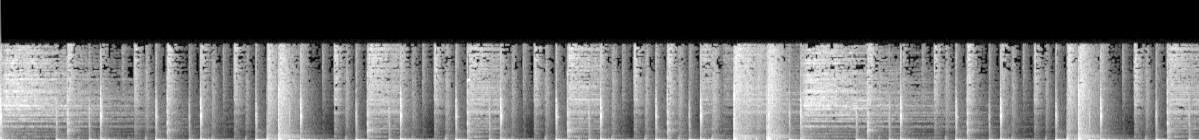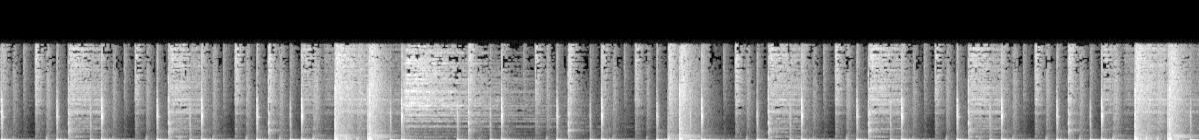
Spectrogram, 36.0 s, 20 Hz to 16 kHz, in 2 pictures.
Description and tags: Song5 DRUMS Do 3:4 120bpms
HearHear, bpm, loop, Chord, beat, rythm, Do, 120, Rhodes, blues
